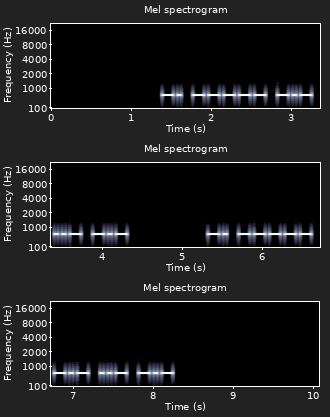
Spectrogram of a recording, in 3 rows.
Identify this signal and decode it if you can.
Morse code, heard as a keyed tone, about 25 wpm, 700 Hz. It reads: N0KUK N0KUK
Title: USA Call Signs - 5 Characters - Repeated 2x - 25wpm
